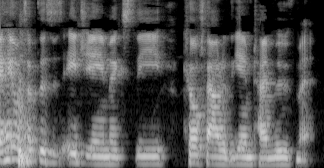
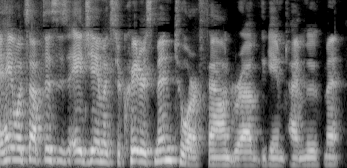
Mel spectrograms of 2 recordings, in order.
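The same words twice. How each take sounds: First: Said in the usual way. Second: Upbeat, charismatic intro with a lift on hey; elevated persona. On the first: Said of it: "So I could say". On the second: Shown as a demonstration. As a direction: sell yourself with bright, confident energy. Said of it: "I have, like, this elevated persona".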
